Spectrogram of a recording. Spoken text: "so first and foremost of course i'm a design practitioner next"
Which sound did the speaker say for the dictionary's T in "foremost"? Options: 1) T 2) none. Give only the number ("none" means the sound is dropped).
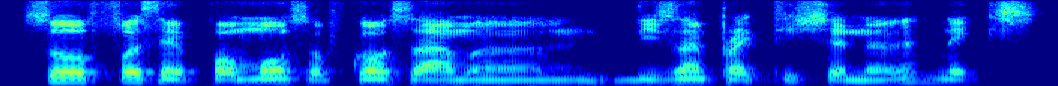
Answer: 2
